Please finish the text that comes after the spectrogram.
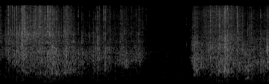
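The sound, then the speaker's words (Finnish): Loud crinkling of baking paper being peeled off the top of dough, a dense crackly rustle that pauses briefly midway and then resumes, with no voices. “Nytte mä otan pois tästä tämän päällimmäisen paperin. Hirveä rutina kuuluu.”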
